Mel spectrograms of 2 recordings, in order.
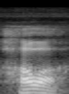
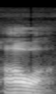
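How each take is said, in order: First: The word begins with an audible h sound. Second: The word begins directly with a vowel sound. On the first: The speaker calls it wrong. "প্রথমে এইচ ধরে উচ্চারণ করলে হয় হাওয়া" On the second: The speaker calls it right. "এইচ এর উচ্চারণ না হয়ে ভাওয়েল ও থেকে উচ্চারণ শুরু হয়েছে আওয়া"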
